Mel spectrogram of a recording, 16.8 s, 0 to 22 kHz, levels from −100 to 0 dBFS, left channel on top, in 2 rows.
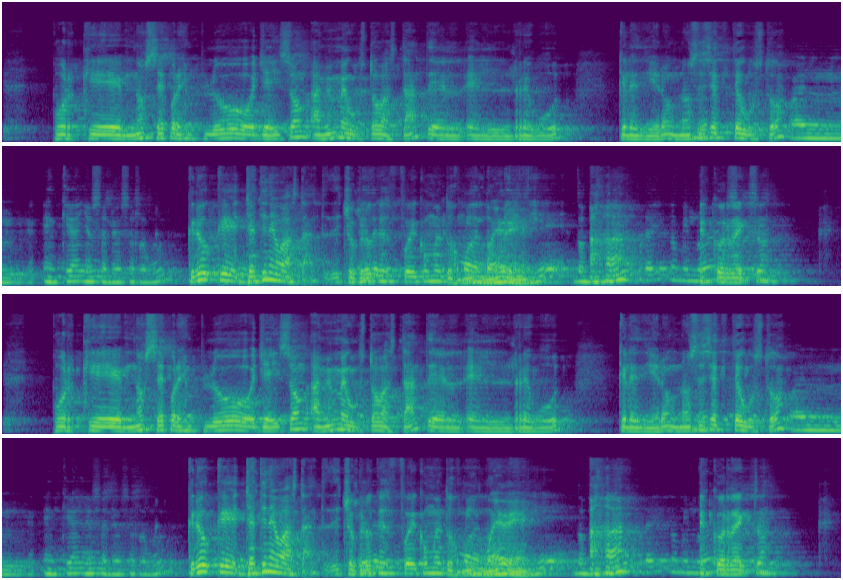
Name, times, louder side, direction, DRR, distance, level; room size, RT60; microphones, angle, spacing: voice 1, 0.5-5.6 6.2-7.9 10.2-13.6 14.3-14.7 15.5-16.1, right 1 dB, 25° right, 4 dB, 1.5 m, -24 dB
voice 2, 7.9-10.1 10.7-10.9 11.9-12.2 12.9-16.1, left 1 dB, 80° left, 4 dB, 5.4 m, -28 dB
26.0 x 21.5 x 6.0 m, 0.70 s
head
